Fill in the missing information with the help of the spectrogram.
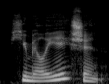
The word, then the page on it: humiliation: hjuːmìliéiʃən; ヒューミリエイション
